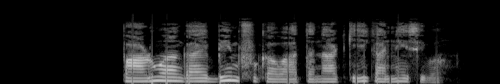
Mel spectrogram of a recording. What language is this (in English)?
Gawar-Bati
